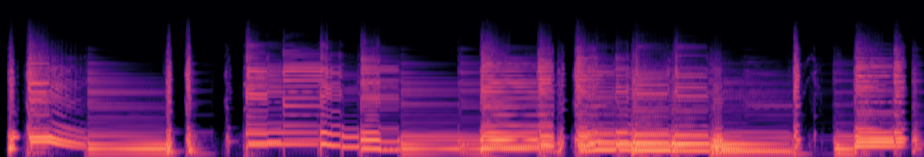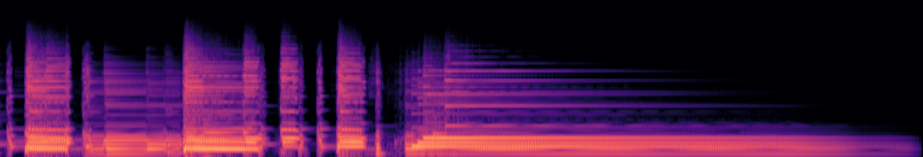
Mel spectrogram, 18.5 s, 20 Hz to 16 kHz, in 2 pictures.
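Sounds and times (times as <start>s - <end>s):
clean electric guitar with humbucker pickup: 0.0s - 18.4s.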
